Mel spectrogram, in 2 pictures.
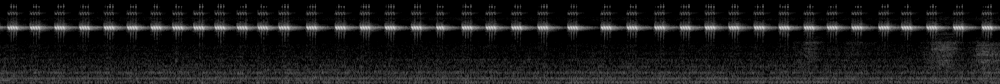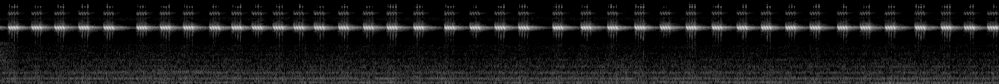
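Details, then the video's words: Male jerabang cricket singing loud and clear: a steady run of high, bright chirps, about four each second, sharp and evenly spaced, with a faint low hum in the background. "Bunyi Suara Jangkrik Jerabang Nyaring dan Jernih"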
